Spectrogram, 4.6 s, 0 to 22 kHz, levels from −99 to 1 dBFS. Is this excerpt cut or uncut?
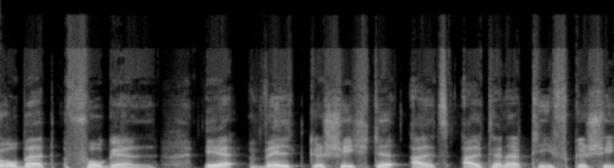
cut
